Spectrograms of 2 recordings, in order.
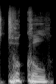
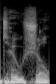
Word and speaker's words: Tuchel: What did you think to Thomas Tuchel that they've decided to start saying rather than Tuchel? Because I think that's how the Germanic pronunciation of it would be.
